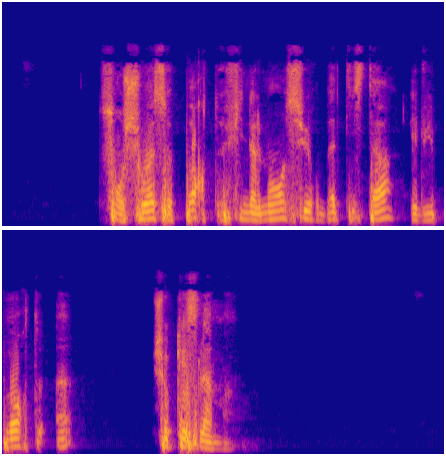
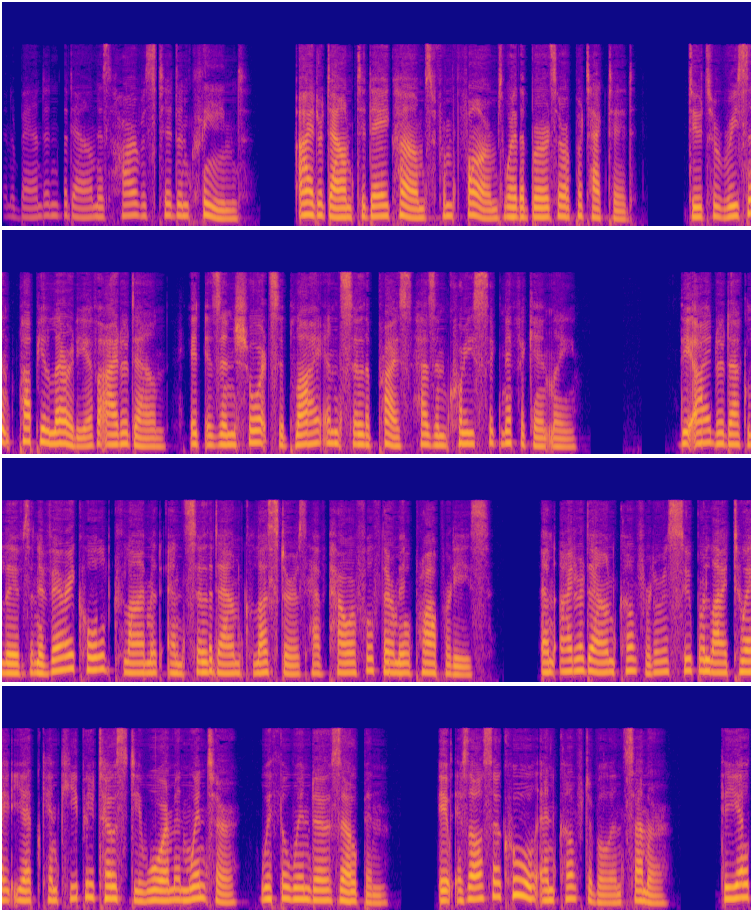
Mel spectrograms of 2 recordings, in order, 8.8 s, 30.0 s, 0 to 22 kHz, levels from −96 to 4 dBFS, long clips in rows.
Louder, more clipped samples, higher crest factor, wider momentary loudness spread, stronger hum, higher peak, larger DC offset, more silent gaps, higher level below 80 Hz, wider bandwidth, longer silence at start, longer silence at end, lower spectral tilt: about the same, -17 LUFS vs -19 LUFS; neither; about the same, 18 dB vs 18 dB; first, 14 LU vs 10 LU; neither; about the same, -2 dBFS vs -2 dBFS; neither; second, none vs 2.58-2.92 s, 6.47-6.82 s, 13.38-13.70 s, 13.89-14.12 s, 20.00-20.33 s, 26.47-26.79 s, 29.26-29.60 s; about the same, -50 dBFS vs -52 dBFS; about the same, 10 kHz vs 10.5 kHz; first, 1 s vs 0.2 s; first, 2.15 s vs 0 s; about the same, -5 dB/octave vs -6 dB/octave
